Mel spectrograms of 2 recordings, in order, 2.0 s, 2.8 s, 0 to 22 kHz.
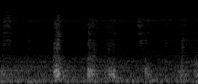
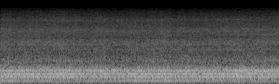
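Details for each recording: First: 1981 Ford truck after an engine fire, idling: light scuffing ticks about three times a second as fan blades hit the fire-melted fan shroud; cooling fan contacting shroud. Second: 1981 Ford truck V8 that was parked after an engine fire, revived with a new HEI distributor, oil pressure up: steady, even low rumble at idle with no knocks, misses or stumbles; a good-running truck.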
